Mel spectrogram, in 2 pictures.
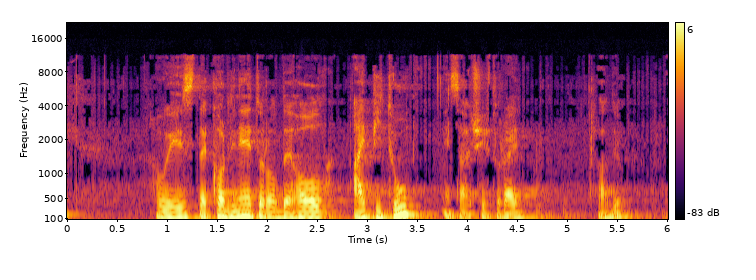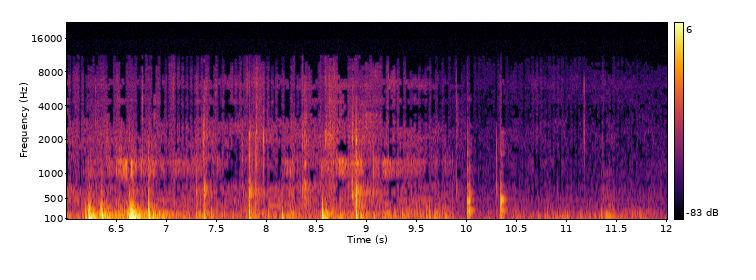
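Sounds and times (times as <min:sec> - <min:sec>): footsteps: 0:05.2 - 0:10.4.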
